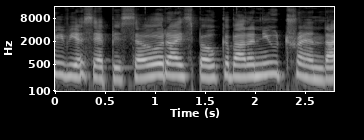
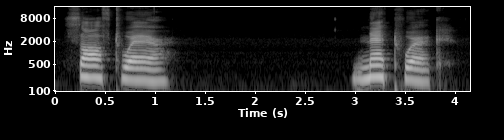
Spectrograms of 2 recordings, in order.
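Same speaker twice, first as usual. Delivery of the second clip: BLUEtooth, BROWser, DRIver, SOFTware, NETwork, each stressed up front; careful listen-and-repeat terms, first syllable leading; slower than usual. Shown as a demonstration. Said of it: "by simply stressing the first syllable".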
